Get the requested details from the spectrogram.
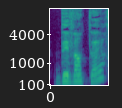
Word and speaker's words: Deventer: Et notamment, en Hollande, il y a une célèbre école des frères de la vie commune à Deventer, c'est comme ça qu'on prononce.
